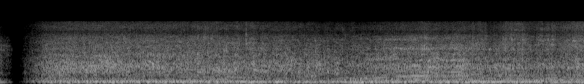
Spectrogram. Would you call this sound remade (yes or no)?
yes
